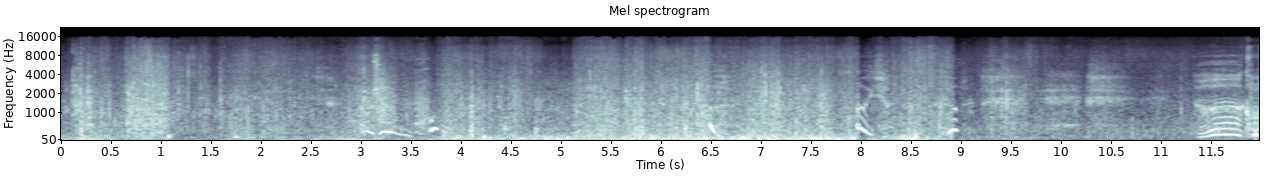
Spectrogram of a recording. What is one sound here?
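Skis hiss and swish through powder snow.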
